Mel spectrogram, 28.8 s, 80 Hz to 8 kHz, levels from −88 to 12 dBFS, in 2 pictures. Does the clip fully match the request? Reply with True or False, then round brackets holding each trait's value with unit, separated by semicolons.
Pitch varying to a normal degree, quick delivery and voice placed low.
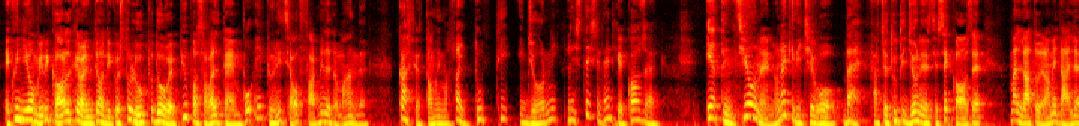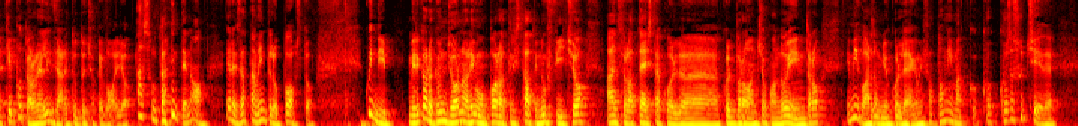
False (6.2 semitones; 210 wpm; 125 Hz)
